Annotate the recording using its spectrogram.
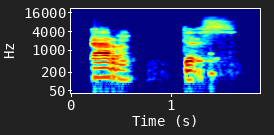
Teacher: epiglottal in the back of your throat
